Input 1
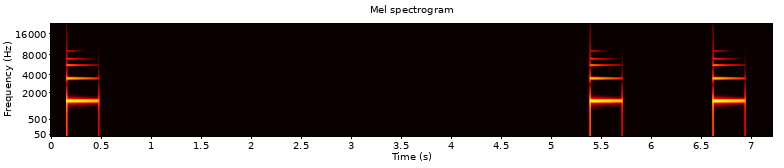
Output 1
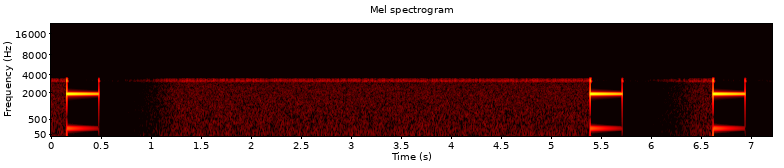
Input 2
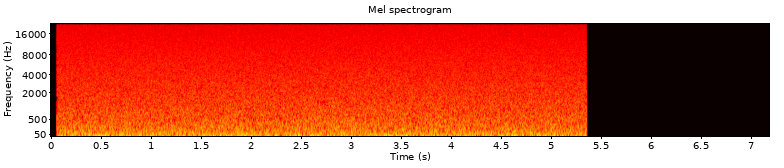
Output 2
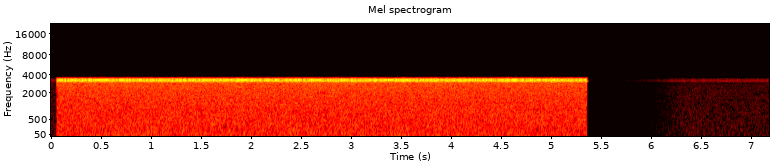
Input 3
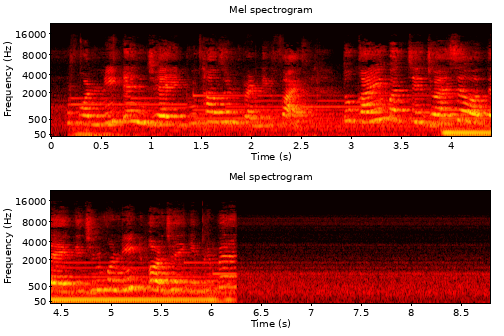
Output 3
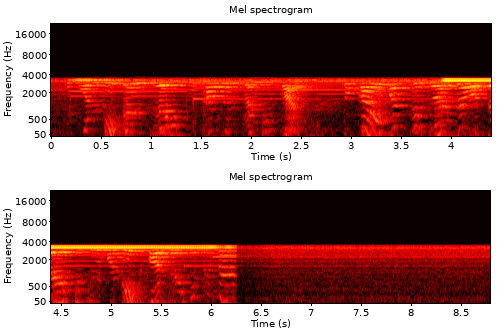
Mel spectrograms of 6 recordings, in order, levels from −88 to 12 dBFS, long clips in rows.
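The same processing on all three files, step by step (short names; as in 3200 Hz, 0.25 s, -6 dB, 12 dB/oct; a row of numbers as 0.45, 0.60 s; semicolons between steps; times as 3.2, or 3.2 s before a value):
resonant low shelf 220 Hz +11 dB, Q 1.5; upward compressor, threshold -34 dBFS; inverted band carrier 3300 Hz; gain -1 dB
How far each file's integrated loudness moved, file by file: -0.5, +11.5, +11.0 LU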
